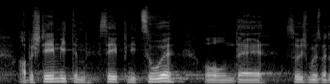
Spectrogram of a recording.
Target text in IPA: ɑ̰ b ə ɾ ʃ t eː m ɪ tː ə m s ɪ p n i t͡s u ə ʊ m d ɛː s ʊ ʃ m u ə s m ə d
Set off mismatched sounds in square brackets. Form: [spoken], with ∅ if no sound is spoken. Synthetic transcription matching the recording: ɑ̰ b ə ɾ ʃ t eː m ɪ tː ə m s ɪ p n i t͡s u ə ʊ [n] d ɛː s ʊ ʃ m u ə s m ə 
